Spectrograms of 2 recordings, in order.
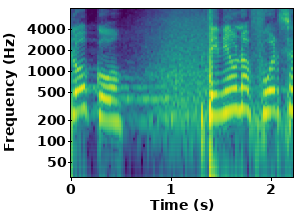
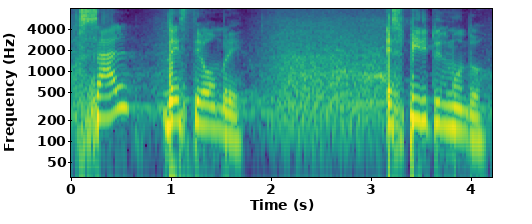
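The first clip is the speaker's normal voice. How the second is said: calm commanding Jesus; 5 semitones lower than usual. Acted. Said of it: "Es lo que le dice Jesucristo".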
